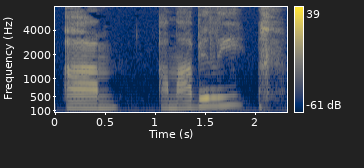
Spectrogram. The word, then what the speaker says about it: Amabile: Harvard researcher Teresa Amabile, I had to look up how to pronounce her name.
